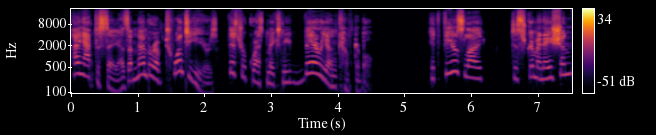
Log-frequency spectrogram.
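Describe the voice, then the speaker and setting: The voice sounds female, high-pitched, and is a put-on character voice. It moves at a moderate pace in a very clean recording with a silent background. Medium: audio drama. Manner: sharp, commanding.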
